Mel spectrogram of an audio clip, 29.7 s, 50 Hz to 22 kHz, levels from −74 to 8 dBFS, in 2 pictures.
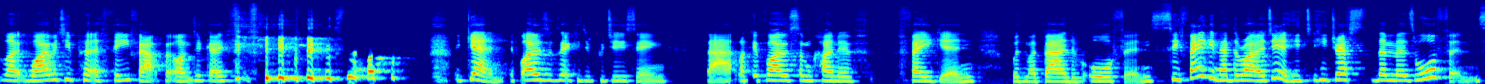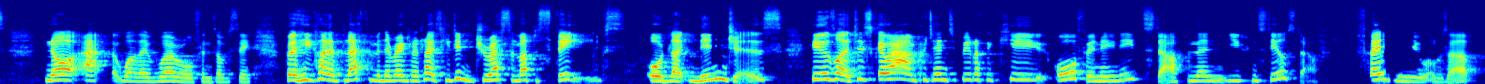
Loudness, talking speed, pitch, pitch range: -19 LUFS, 200 wpm, 245 Hz, 220-275 Hz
